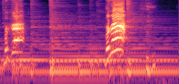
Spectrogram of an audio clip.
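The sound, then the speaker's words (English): A person imitates a peacock's call, two loud, nasal, wailing cries with bright rising harmonics, the first short near the start and the second longer and louder, over steady low background hum. “Peacocks don't crow, but instead they sound like me.”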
